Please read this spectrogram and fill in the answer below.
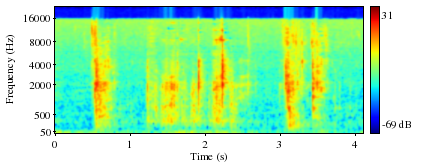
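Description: Loose stones clacking and scraping against each other and a plastic bucket as they are picked over by hand, in four or five short spells of clatter.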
